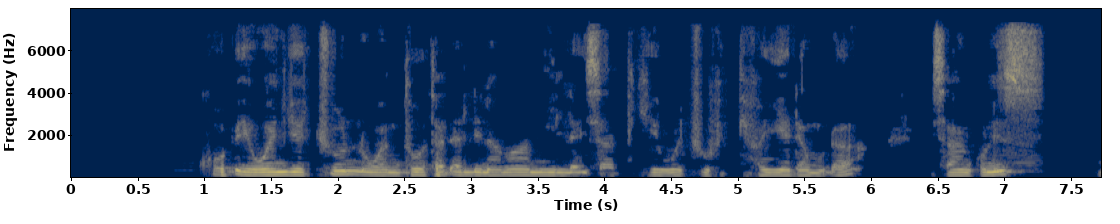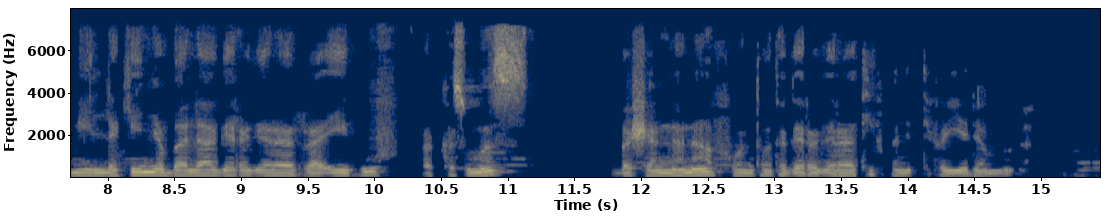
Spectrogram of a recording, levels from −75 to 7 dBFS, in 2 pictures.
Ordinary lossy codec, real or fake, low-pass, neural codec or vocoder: AAC, 32 kbps; real; 7.2 kHz; none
